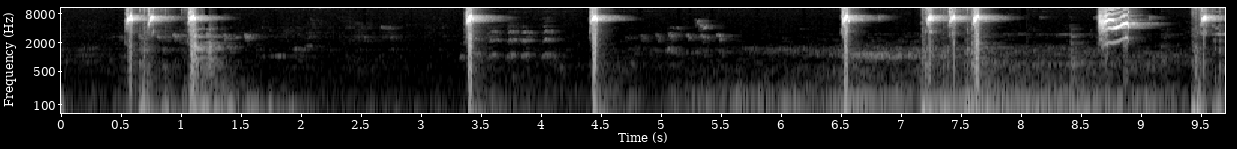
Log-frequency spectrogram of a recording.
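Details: Pet flowerpecker giving scattered high, clipped tick notes, a quick cluster of three, and one brief warbled, downslurred note near the end, with a faint low hum.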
